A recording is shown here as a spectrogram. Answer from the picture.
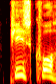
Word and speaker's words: corps: 여기 코어 하면 S가 발음되지 않습니다. 예를 들어 Marine Corps 하면 해병대죠. Peace Corps 하면 평화봉사단, Press Corps 하면 기자단입니다.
